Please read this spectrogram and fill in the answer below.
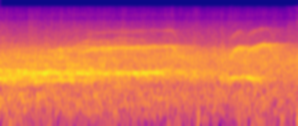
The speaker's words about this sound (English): Can we give the worship team a huge round of applause?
